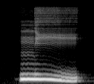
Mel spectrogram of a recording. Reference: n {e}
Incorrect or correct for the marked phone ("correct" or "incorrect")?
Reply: incorrect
